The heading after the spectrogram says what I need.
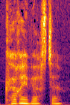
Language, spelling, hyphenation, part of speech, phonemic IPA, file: German, Currywürste, Cur‧ry‧würs‧te, noun, /ˈkœʁivʏʁstə/, De-Currywürste.ogg
- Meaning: nominative/accusative/genitive plural of Currywurst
